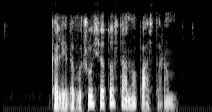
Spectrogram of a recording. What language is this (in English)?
Belarusian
